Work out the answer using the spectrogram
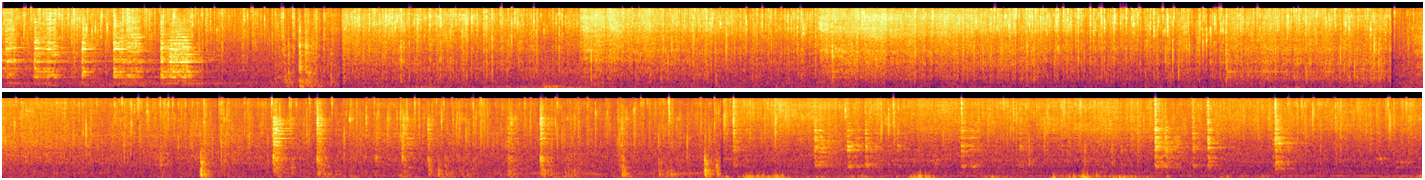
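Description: Flour-and-egg-coated seafood and pork jeon sizzling as they fry in oil in a pan. The sizzle is loud at first and drops quieter about halfway through, with scattered clicks and taps of a utensil against the pan.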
